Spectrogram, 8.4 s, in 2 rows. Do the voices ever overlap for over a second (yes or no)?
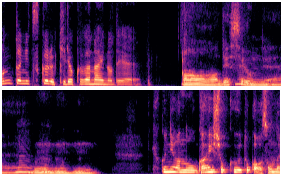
no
